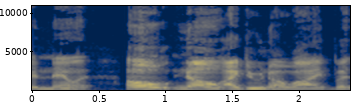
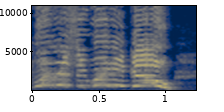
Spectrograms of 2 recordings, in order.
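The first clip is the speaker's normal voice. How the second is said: much higher searching call; 6 dB louder, much faster than usual. Retold or imitated. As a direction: shout it out, looking around for him. Girls searching, calling out.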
